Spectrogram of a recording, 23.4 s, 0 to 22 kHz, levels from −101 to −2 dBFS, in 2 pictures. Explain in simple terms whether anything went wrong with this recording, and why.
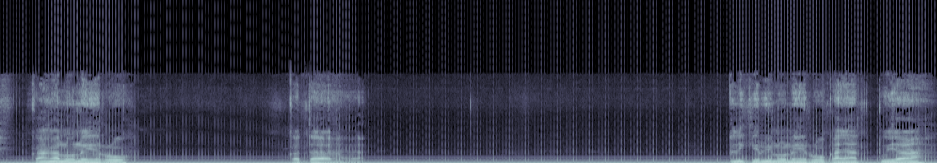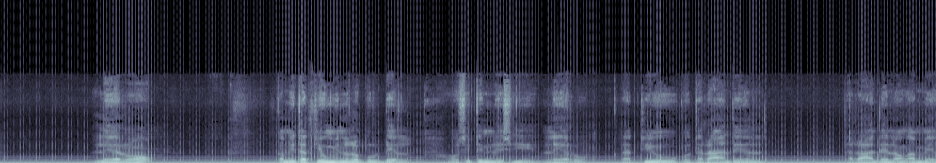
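A steady low hum sits under the speech for the whole clip, fairly loud and not far beneath the talking. This is mains hum at 60 Hz: electricity from the power line leaks into the recording, through a ground loop or a nearby transformer.

There is also a robotic buzz, like a rattle repeating about 25 times per second, heard throughout but only while someone is speaking. This is buffer tearing. The software filling the audio buffer and the hardware playing it have drifted out of step. A small slice of each buffer plays sound from roughly a tenth of a second earlier, with abrupt joins on both sides. The 25-per-second rate points to a buffer of about 40 ms.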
